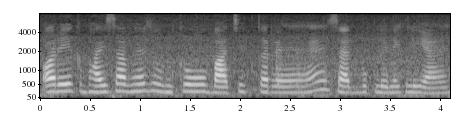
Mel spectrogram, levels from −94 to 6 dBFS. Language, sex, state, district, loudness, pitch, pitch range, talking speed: Hindi, female, Chhattisgarh, Raipur, -19 LUFS, 225 Hz, 215-245 Hz, 280 wpm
